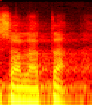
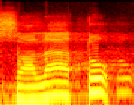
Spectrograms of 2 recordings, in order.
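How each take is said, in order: First: The word ends with an 'a' vowel. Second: The word ends with a 'u' vowel. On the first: The speaker calls it wrong. "Bacaannya di sini salata" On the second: The speaker calls it right. "nang bujur kama tambagis salatu ... Marfu"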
